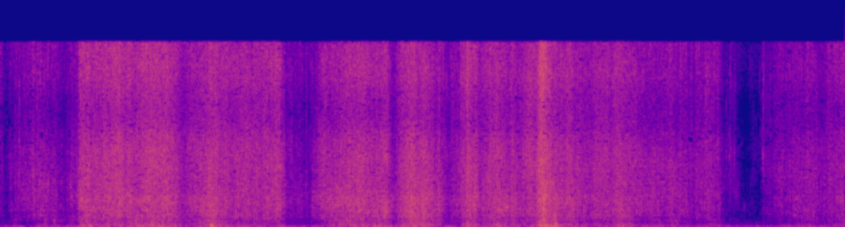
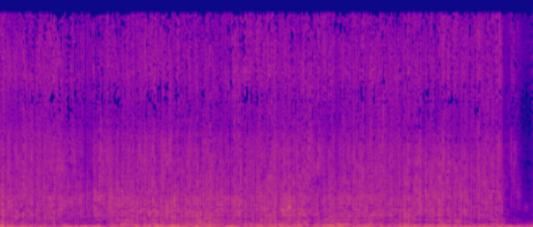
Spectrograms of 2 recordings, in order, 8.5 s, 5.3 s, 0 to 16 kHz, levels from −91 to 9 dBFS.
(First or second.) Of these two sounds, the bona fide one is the first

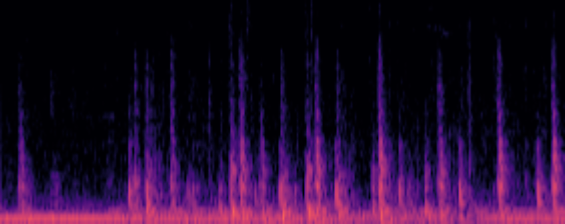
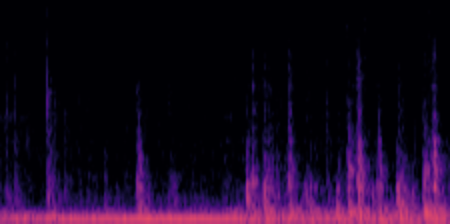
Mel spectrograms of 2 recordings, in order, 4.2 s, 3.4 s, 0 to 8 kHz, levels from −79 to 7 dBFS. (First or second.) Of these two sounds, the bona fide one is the first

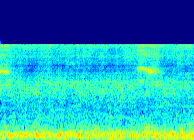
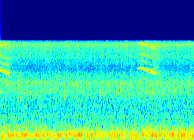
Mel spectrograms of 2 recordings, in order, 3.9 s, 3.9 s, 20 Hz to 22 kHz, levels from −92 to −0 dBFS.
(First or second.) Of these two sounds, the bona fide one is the second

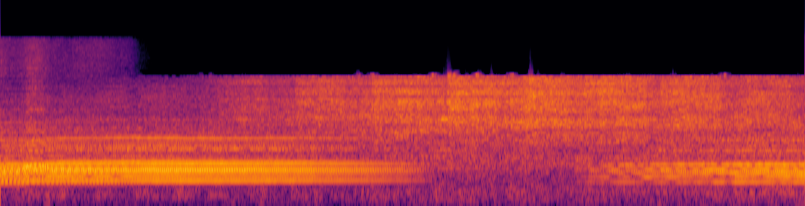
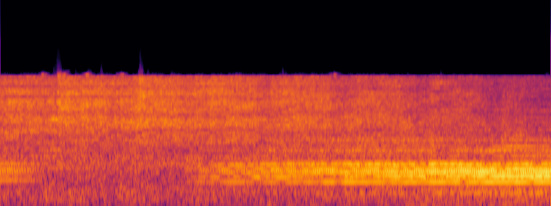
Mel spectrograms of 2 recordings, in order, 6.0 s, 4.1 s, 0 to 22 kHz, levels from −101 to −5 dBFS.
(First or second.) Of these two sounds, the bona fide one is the first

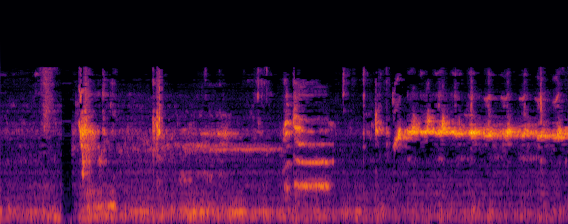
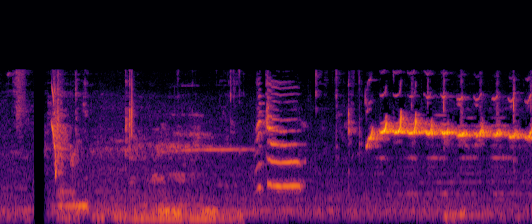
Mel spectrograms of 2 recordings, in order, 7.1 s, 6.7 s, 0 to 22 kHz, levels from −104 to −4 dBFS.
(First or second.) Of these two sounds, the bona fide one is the second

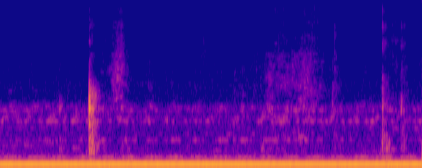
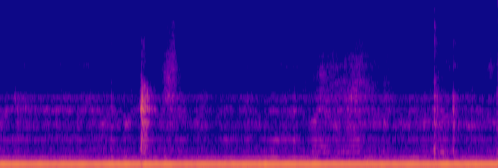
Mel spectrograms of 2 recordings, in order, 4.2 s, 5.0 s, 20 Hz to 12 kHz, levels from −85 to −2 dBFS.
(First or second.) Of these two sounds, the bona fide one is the first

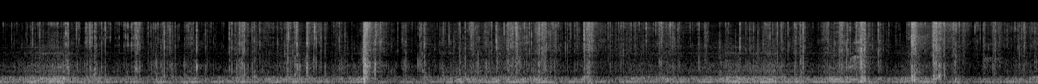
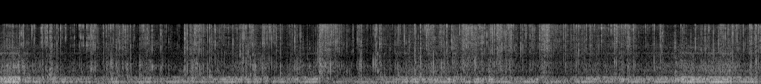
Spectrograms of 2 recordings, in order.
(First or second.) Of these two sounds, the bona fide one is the second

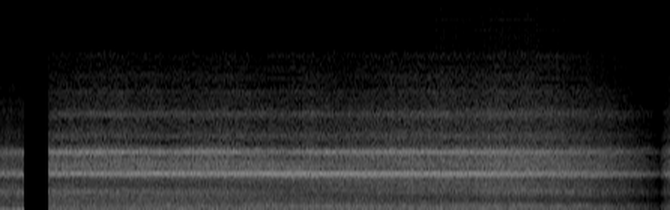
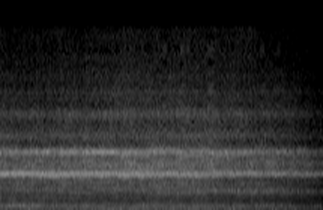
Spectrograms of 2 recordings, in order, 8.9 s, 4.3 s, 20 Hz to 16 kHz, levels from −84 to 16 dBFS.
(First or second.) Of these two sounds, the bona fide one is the first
